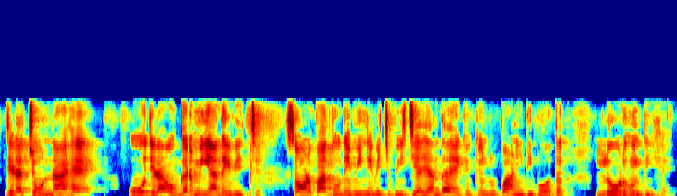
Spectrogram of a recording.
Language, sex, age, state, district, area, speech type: Punjabi, female, 30-45, Punjab, Tarn Taran, urban, spontaneous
